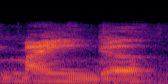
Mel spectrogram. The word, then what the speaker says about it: manga: I love mangoes yeah the Japanese aids are pronounced with a as a aah like a manga I see so I'm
